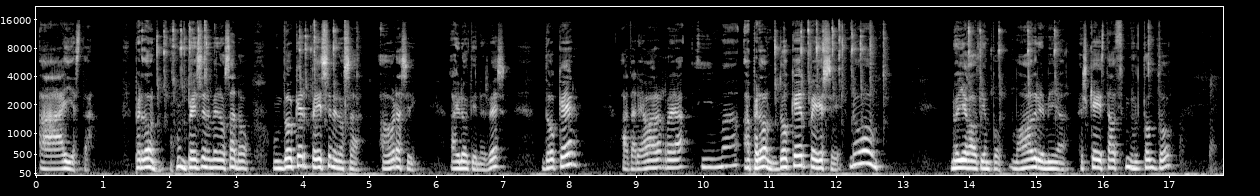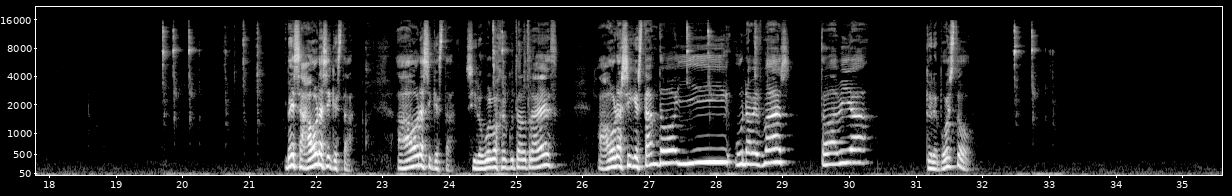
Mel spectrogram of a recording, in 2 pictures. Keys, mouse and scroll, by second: 1.5-4.9 typing, 10.8-12.8 typing, 14.1 ctrl+p, 14.4 ctrl+p, 14.8 ctrl+p, 15.2 ctrl+p, 16.6 Return, 19.8 ctrl+p, 20.0 ctrl+p, 20.9 Return, 24.7 ctrl+p, 25.1 Return, 27.8 ctrl+p, 28.5 Return, 32.7 ctrl+p.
